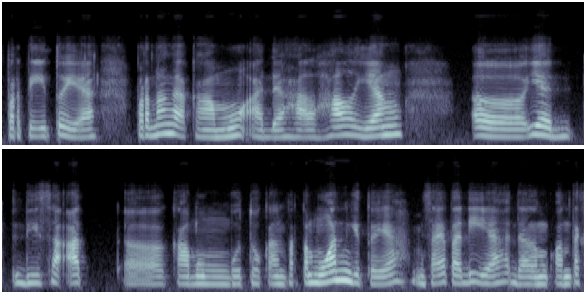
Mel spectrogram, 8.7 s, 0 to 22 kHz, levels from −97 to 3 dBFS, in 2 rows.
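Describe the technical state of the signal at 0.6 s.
At 0.6 s the speech signal is intact, with no audible fault at that point.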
